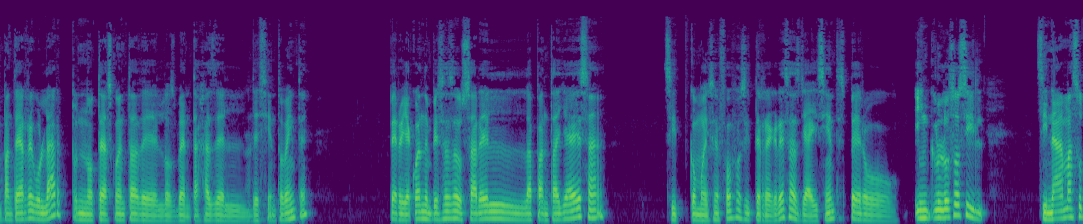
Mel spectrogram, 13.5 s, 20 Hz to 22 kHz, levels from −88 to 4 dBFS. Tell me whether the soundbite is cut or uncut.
uncut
